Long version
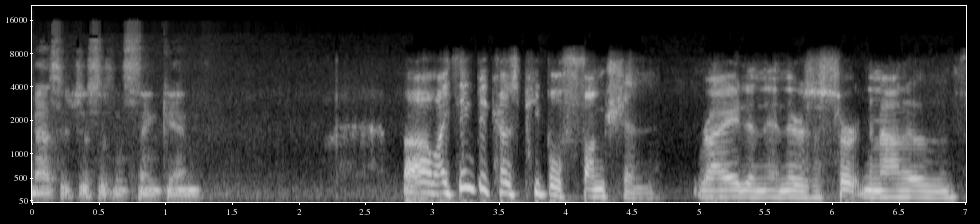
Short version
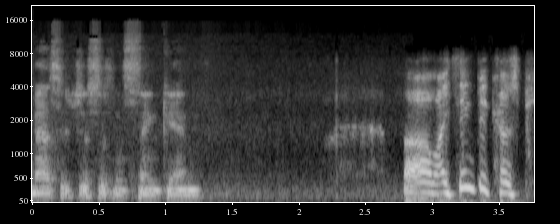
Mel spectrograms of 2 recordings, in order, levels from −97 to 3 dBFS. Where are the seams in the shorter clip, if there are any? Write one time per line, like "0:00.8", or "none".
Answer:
none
